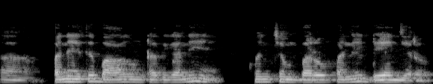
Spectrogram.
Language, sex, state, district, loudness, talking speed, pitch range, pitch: Telugu, male, Andhra Pradesh, Anantapur, -21 LUFS, 140 wpm, 105-120 Hz, 110 Hz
